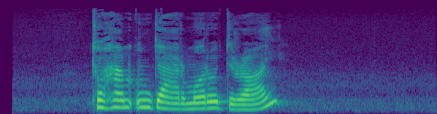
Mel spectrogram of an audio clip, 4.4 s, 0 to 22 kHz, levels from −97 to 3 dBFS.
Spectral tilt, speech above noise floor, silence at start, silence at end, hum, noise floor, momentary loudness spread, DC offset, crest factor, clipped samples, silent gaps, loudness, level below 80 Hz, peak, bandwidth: -6 dB/octave; 38 dB; 0.95 s; 1.6 s; none; -60 dBFS; 5 LU; under 0.1%; 20 dB; under 0.1%; none; -23 LUFS; -82 dBFS; -6 dBFS; 15.5 kHz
